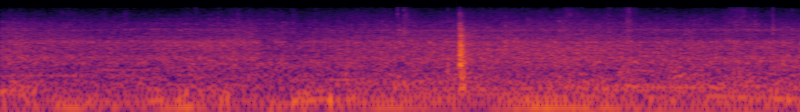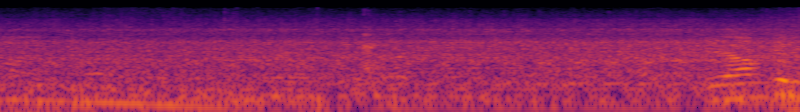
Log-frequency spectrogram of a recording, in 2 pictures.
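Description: Off-road pickup truck's engine running as it drives, its pitch dipping slightly in the middle, with a single sharp click a little over two seconds in. A man's voice starts near the end.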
